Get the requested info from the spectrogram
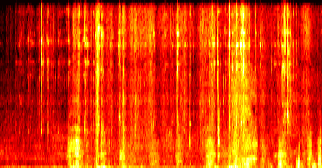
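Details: Luna, a pet dog, lets out a series of sharp, broadband barks and yips in quick irregular bursts after a quiet start, with rustling and a faint jangle in between.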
